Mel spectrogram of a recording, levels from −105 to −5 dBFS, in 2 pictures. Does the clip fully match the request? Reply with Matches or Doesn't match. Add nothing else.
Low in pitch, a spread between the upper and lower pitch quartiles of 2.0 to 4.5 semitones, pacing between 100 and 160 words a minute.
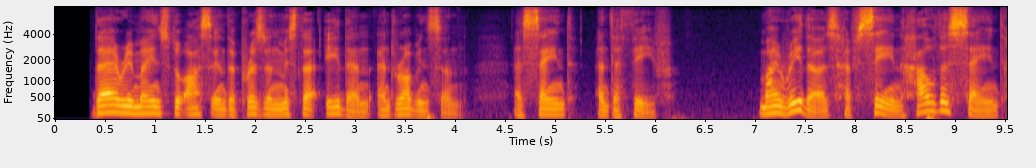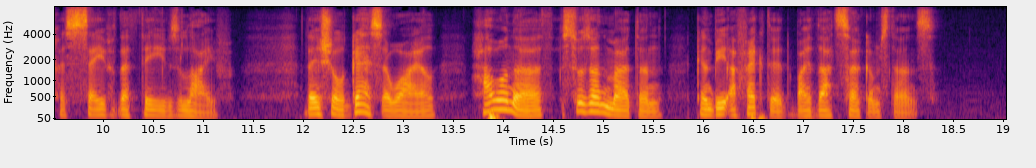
Doesn't match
